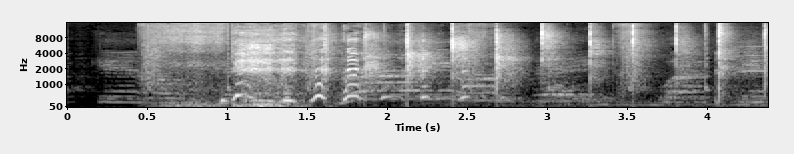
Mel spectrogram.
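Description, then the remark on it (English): A small group claps for a few seconds, the claps uneven, with a brief burst of whooping voices near the start before the clapping thins out. “Well, round of applause.”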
